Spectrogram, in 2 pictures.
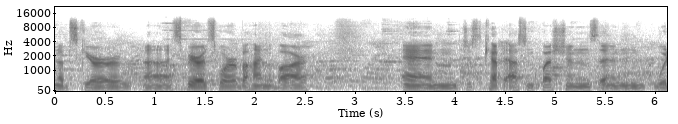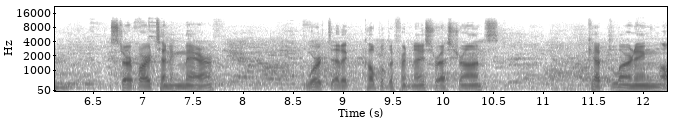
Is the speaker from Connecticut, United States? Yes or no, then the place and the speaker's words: yes; Connecticut, United States; moved away as an adult; now in Cambridge, United States; I grew up in Connecticut, was born and raised there.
